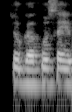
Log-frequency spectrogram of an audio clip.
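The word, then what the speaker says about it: 中学生: Anak SMP, Chugakusei itu. Chugakusei, anak SMP, junior high school. Hmm. Hmm, Chu, ini kan kanji naka nih, tadi benar naka. Naka bacanya bisa juga untuk cu, gitu cara bacanya cu.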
